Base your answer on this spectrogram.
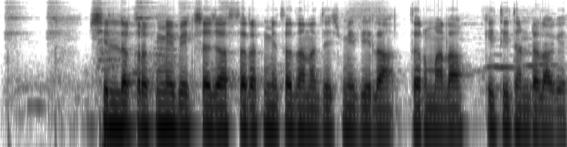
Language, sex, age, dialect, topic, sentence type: Marathi, male, 18-24, Standard Marathi, banking, question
